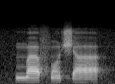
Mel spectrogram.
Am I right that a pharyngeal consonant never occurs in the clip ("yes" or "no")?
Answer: yes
